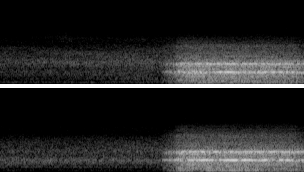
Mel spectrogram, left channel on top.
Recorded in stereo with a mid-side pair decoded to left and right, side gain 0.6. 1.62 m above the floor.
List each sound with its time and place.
1.6 s a whoosh: 60° right, 1.5 m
